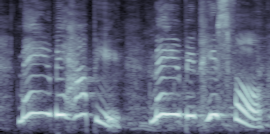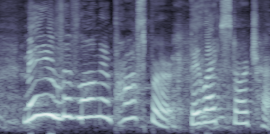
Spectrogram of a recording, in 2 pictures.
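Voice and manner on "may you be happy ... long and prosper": put-on shrill, very high, loud children's screaming. Retelling children unfreezing each other in a tag game: imitating children screaming. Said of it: "children screaming at the top of their lungs".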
